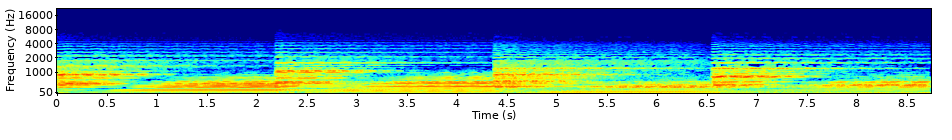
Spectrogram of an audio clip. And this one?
bassline synth 110bpm-02
bassline synth 110bpm
110bpm, bass, bassline, beat, club, dance, electro, electronic, hard, house, loop, progression, rave, synth, techno, trance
